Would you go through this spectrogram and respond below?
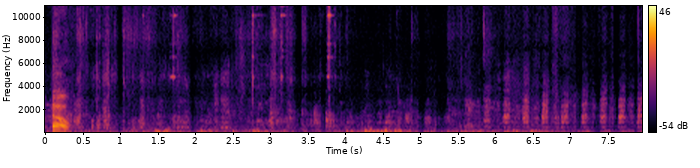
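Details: Dogs at a dog park making vicious death growls and odd noises: low, rough rumbling bursts swelling and fading amid panting, with a person's voice early on and background park noise.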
